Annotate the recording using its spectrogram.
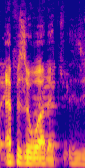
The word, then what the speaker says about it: epizootic: Mesozoic hemorrhaging disease. Is that how you pronounce it? – Epizootic.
